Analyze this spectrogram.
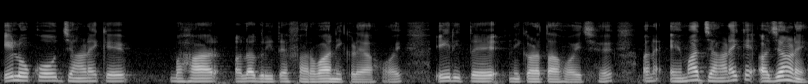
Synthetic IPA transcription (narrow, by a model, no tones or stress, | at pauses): elokod͡ʒaɽ̃eke | bəɦaɾələɡɾit̪efəɾʋanikɭjaɦo̰jeɾit̪enikəɭt̪aɦojt͡ʃʰeəneemãd͡ʒaɽ̃ekeʔəd͡ʒaɽ̃e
